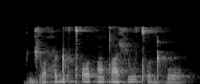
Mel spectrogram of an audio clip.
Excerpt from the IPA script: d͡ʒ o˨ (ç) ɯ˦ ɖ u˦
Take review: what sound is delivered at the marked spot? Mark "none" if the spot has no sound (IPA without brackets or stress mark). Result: ħ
